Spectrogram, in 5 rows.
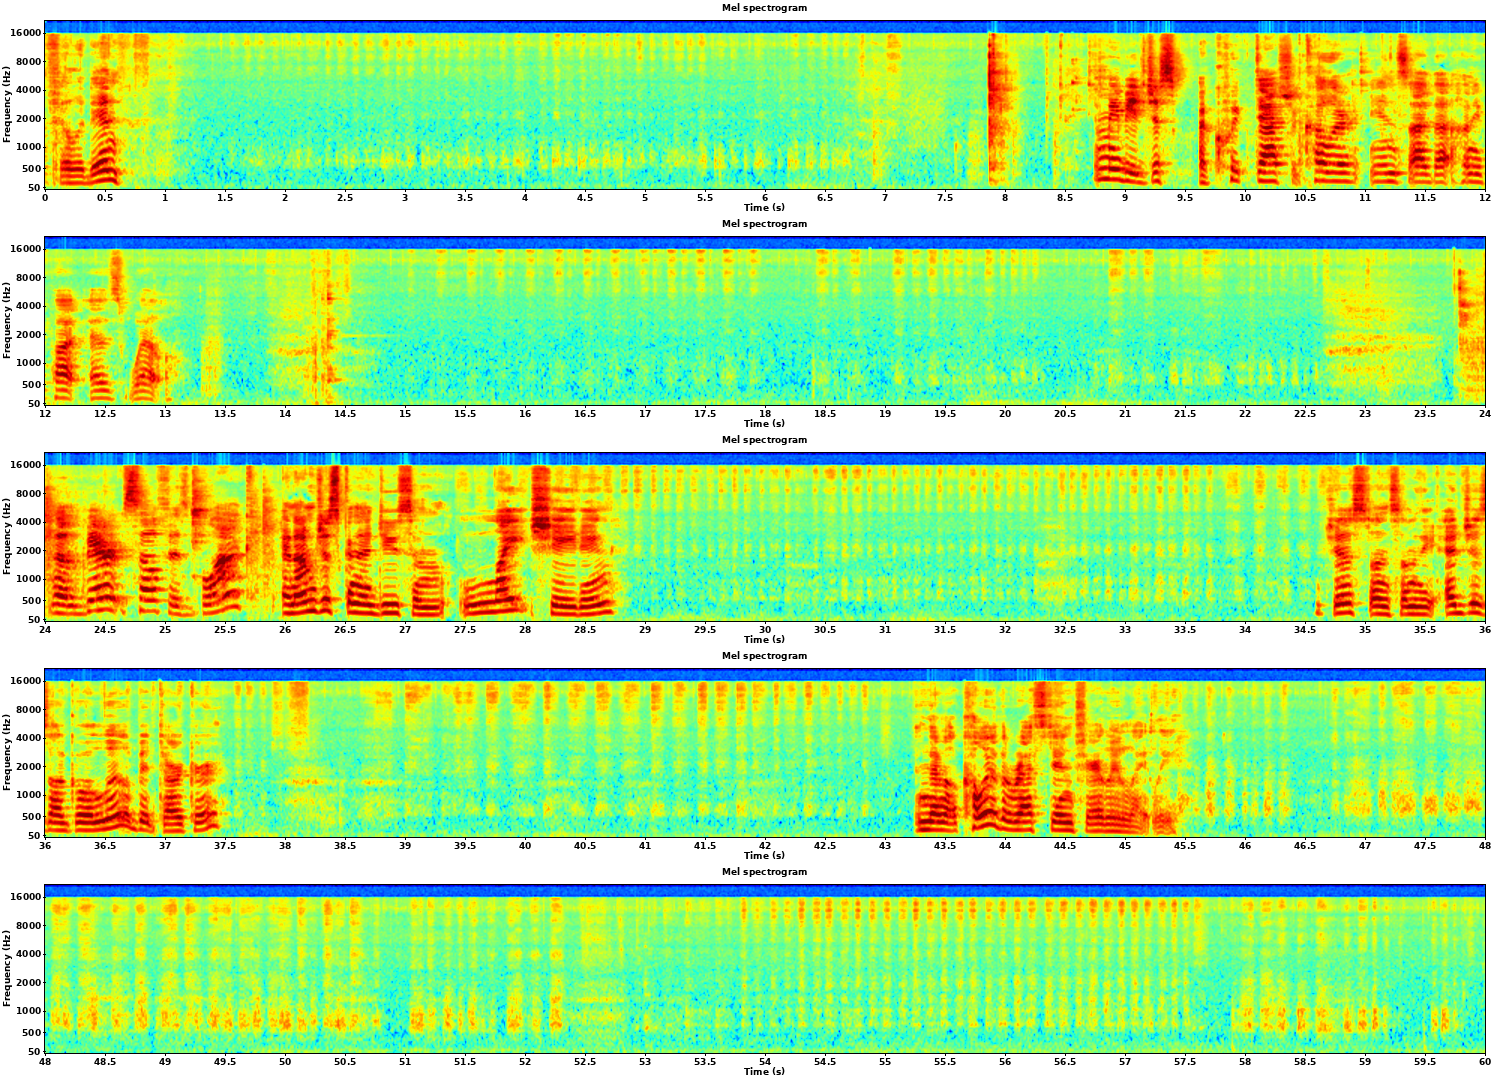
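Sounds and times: pencil scratching on paper: 0:01.5 - 0:07.1, 0:15.0 - 0:22.7, 0:26.2 - 1:00.0.

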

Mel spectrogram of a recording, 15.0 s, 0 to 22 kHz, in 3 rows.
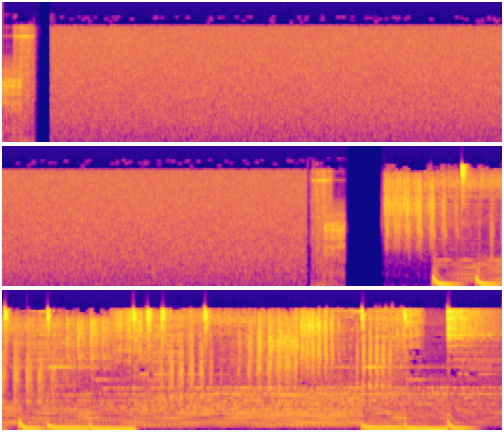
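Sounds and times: tv static hiss: 0:00.0 - 0:09.0.

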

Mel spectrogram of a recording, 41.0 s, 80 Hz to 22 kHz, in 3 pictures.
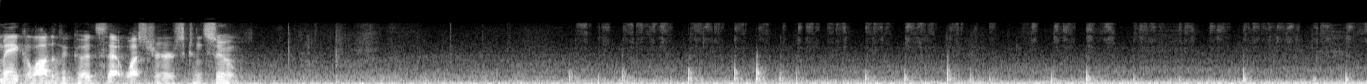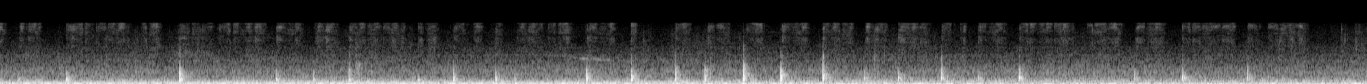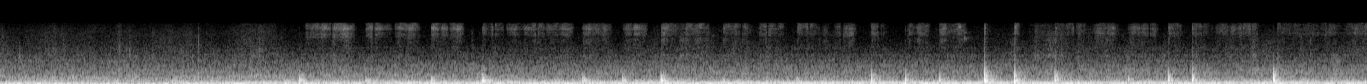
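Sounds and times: steady low hum: 0:00.0 - 0:41.0
handwriting scratching strokes: 0:05.7 - 0:26.7, 0:30.3 - 0:41.0.

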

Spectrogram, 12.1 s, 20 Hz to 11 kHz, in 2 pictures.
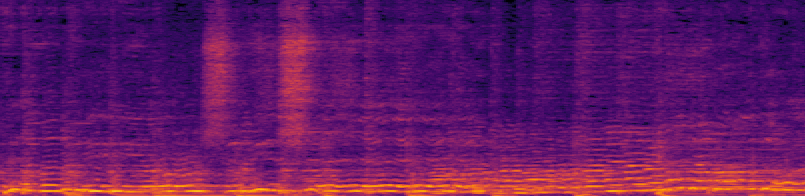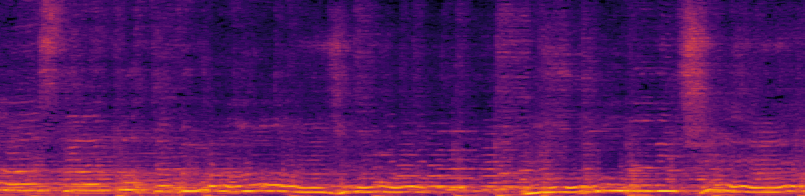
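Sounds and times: piano accordion: 0:00.0 - 0:12.0.

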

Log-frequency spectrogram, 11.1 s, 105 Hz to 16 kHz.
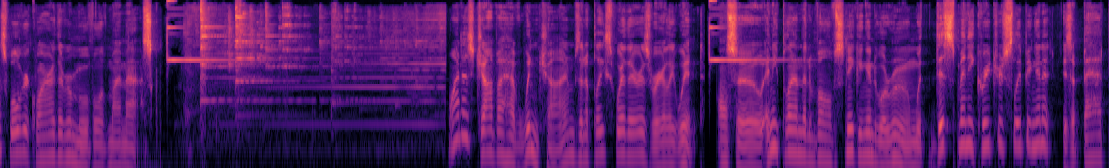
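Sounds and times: wind chimes ringing: 0:01.7 - 0:04.5, 0:07.1 - 0:08.6.

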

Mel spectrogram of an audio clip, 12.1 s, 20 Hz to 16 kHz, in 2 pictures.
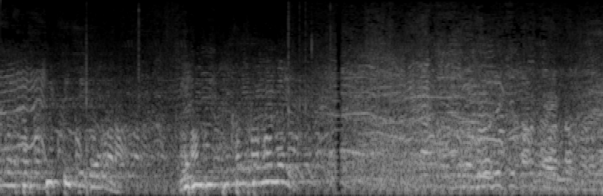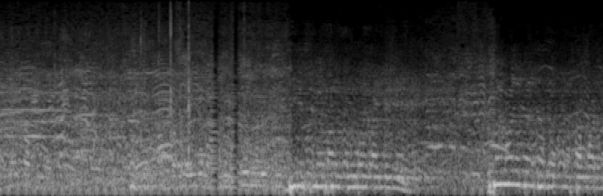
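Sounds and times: man talking: 0:00.0 - 0:03.1
crowd chatter: 0:00.0 - 0:12.0.

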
